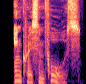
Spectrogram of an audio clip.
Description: [‘ɪnkriːs ɪn fɔːs][‘инкри:с ин фо:с]увеличение силы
